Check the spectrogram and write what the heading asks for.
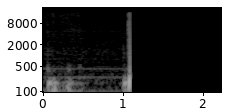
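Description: A few soft low thuds over a faint steady hum, then a sharp click about a second in, after which the sound cuts to dead silence.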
